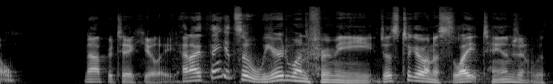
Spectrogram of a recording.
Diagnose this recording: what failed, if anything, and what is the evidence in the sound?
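No audible fault found.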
